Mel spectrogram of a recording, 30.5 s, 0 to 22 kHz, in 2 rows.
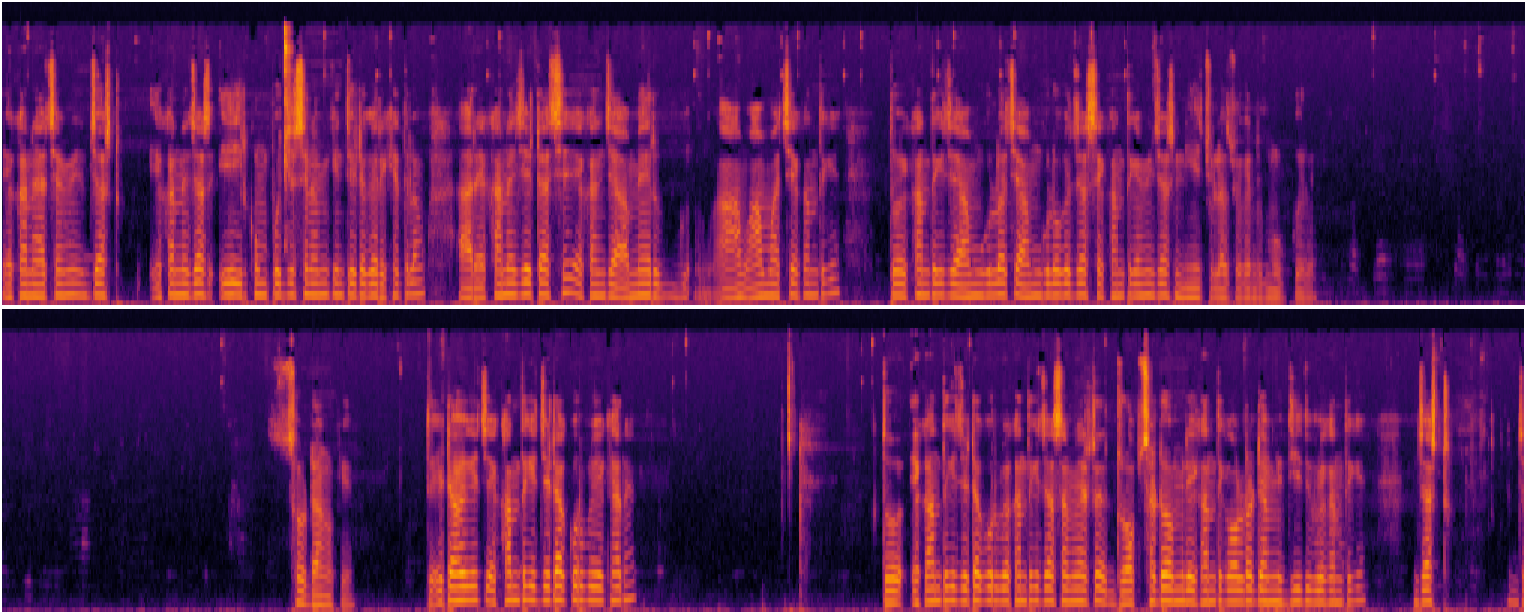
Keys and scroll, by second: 28.5 Caps_Lock, 30.1 ].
